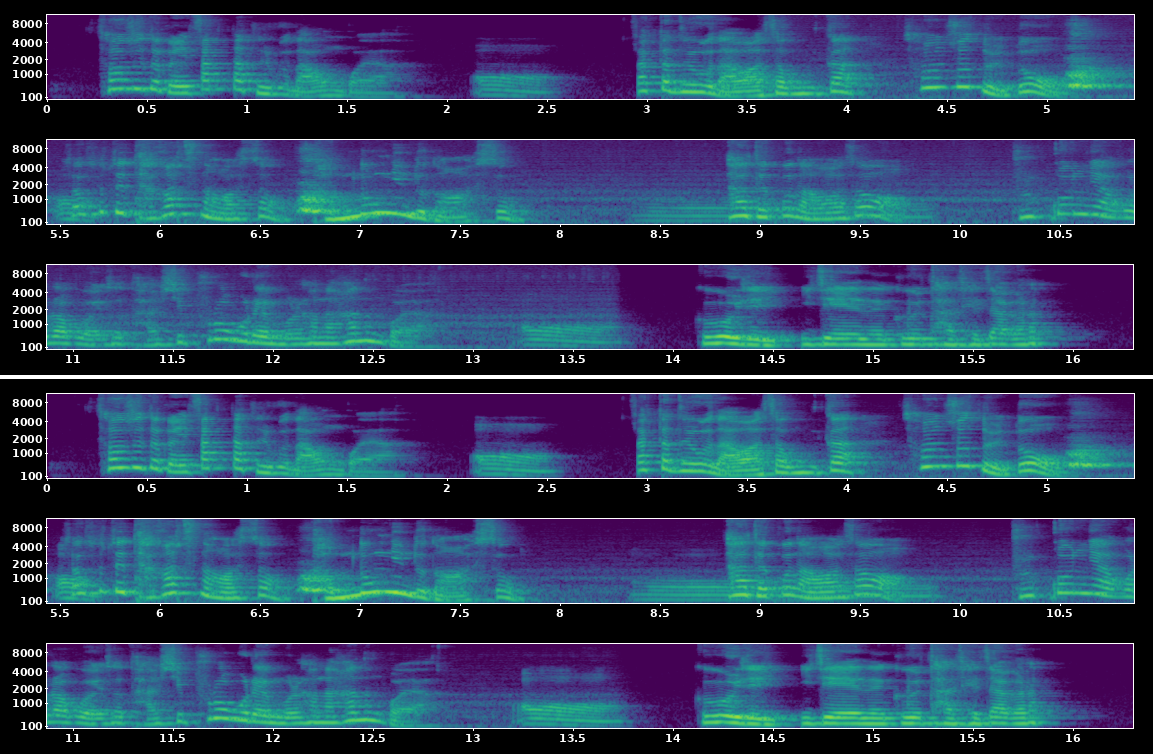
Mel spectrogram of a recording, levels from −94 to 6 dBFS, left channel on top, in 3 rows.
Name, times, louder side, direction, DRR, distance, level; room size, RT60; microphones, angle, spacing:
voice 1, 0.3-1.7 2.9-5.1 5.6-7.8 8.8-9.7 10.3-12.8 14.1-15.8, right 2 dB, 40° right, 6 dB, 0.8 m, -24 dB
voice 2, 2.1-2.6 5.5-5.7 8.3-9.9 13.2-13.8, right 6 dB, 80° right, 11 dB, 0.4 m, -35 dB
sound 1, 3.5-13.7, left 2 dB, 50° left, 0.9 m, -35 dB
9.8 x 3.5 x 6.1 m, 0.43 s
head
